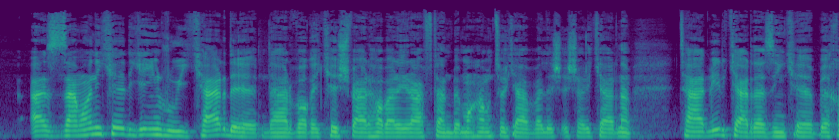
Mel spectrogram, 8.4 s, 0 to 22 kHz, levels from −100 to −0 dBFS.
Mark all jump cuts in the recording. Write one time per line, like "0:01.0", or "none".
none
